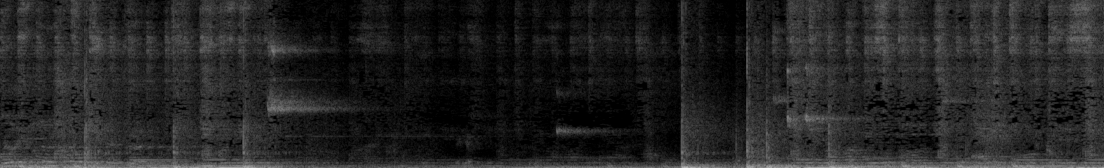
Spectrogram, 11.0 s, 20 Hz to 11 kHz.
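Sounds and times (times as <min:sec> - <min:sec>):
background music: 0:00.0 - 0:11.0
basketball bouncing on gym floor: 0:06.8 - 0:08.6.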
